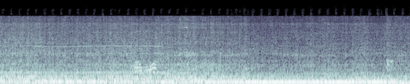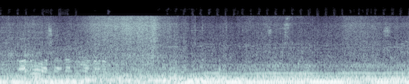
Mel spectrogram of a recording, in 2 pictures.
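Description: A heavy vehicle's engine drones steadily from inside the cab.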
